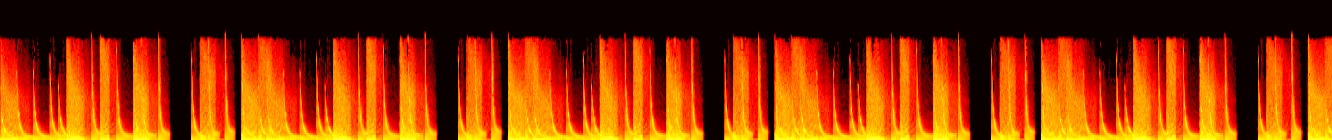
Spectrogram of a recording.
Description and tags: Short psicodelic piece of music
